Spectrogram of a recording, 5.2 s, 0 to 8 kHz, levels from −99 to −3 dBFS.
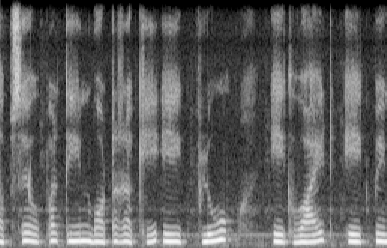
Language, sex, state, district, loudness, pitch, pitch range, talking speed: Hindi, female, Uttar Pradesh, Lucknow, -13 LUFS, 230 Hz, 220-240 Hz, 140 wpm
